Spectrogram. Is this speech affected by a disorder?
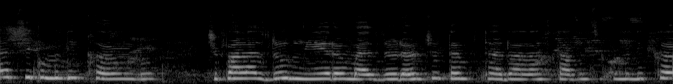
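Yes: cerebral palsy.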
